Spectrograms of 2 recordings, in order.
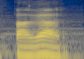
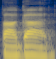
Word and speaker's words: pagar: However, everywhere else, the letter G is pronounced with a soft G sound, which doesn't really exist in English, but just think of it as a soft G sound. Examples for this are pagar, abogado, not pagar, abogado.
